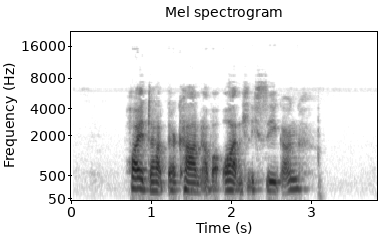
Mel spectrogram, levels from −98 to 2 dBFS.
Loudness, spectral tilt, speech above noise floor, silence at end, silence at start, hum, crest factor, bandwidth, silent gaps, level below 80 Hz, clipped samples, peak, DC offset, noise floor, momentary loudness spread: -19 LUFS; -6 dB/octave; 61 dB; 0.95 s; 0.7 s; none; 18 dB; 7.8 kHz; none; -64 dBFS; under 0.1%; -2 dBFS; under 0.1%; -79 dBFS; 11 LU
